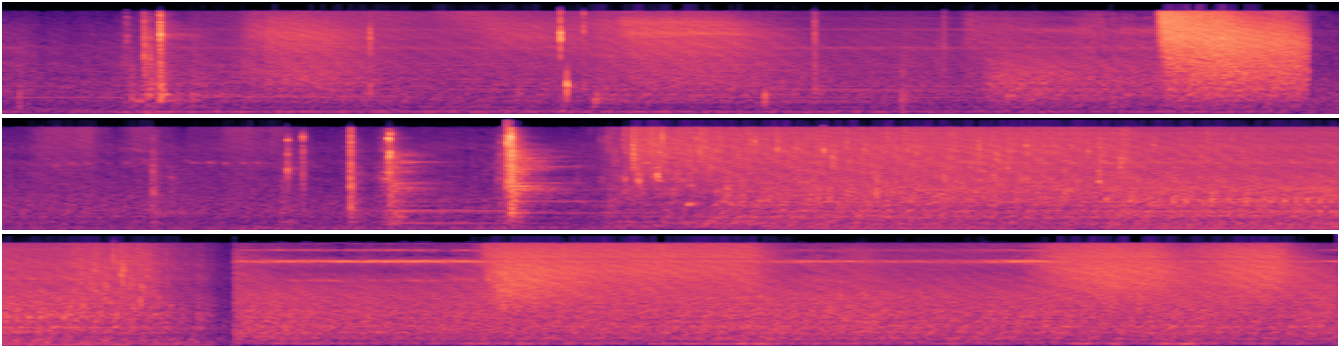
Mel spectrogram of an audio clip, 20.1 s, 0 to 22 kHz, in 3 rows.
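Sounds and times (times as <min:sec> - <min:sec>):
air hissing: 0:04.8 - 0:06.6
rushing mechanical noise: 0:09.7 - 0:20.0.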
